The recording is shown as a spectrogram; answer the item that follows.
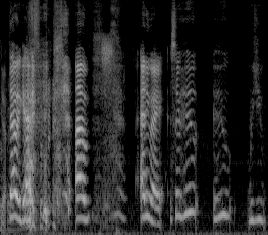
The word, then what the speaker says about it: Mazepin: But how do you pronounce it? Mazepin. Mazepin. Yeah. There we go. Mazepin.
